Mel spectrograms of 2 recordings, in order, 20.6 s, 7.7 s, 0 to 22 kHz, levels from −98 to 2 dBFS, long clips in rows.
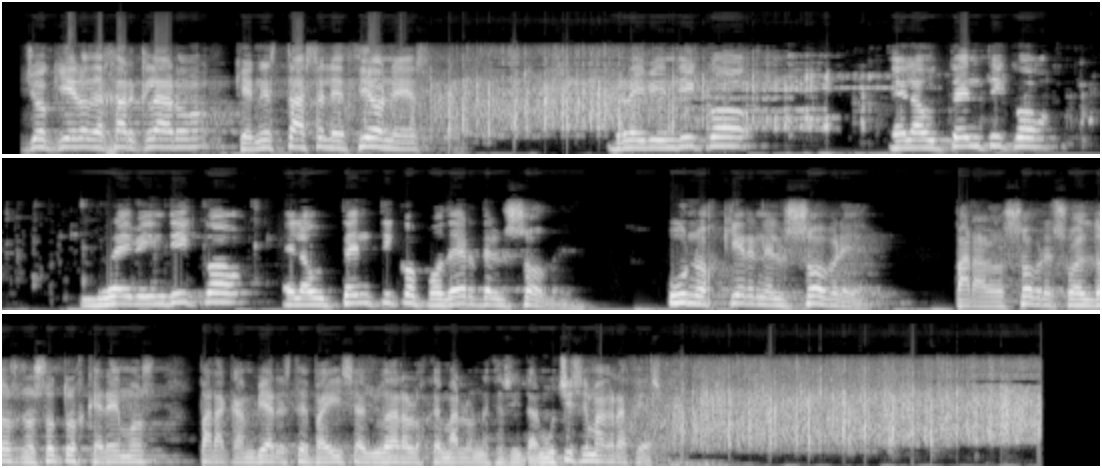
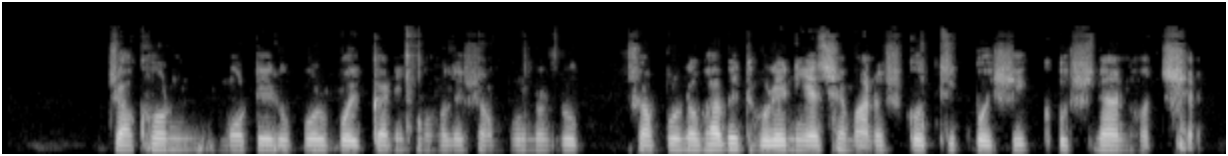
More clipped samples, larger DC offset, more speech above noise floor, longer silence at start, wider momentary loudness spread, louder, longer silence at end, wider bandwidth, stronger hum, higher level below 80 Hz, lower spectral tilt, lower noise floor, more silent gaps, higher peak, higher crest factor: neither; neither; second, 27 dB vs 50 dB; second, 0.15 s vs 0.65 s; second, 8 LU vs 11 LU; first, -13 LUFS vs -26 LUFS; first, 0.35 s vs 0.2 s; first, 13.5 kHz vs 10.5 kHz; neither; first, -46 dBFS vs -74 dBFS; about the same, -5 dB/octave vs -5 dB/octave; second, -40 dBFS vs -76 dBFS; neither; first, 0 dBFS vs -6 dBFS; second, 14 dB vs 20 dB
